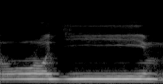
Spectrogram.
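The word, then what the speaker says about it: الرجيم: Nah, ke huruf ro-nya lagi itu ada tafkhim lagi ya. Huruf ro. Tebalkan lagi itu. Saya ulangi bacanya. A'udzu billahi maaf. A'udzu billahi minasyaitonir rajim. Nah, ini rajim. Jadi ada dua tempat yang ditebalkan ya. Yang pertama di to, yang kedua di ro.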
